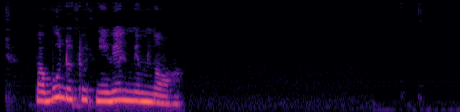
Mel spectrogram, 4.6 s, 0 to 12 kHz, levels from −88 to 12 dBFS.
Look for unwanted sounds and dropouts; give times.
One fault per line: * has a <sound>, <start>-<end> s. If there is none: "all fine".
all fine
